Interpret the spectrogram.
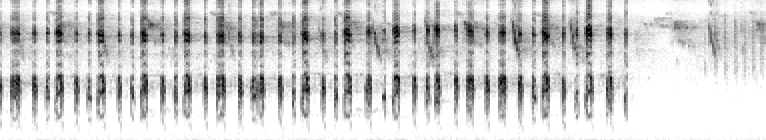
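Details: Loud, rapid chattering chuk series from a chukar partridge, Pakistan's national bird, repeated evenly for about six seconds, then stopping abruptly, leaving near silence.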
